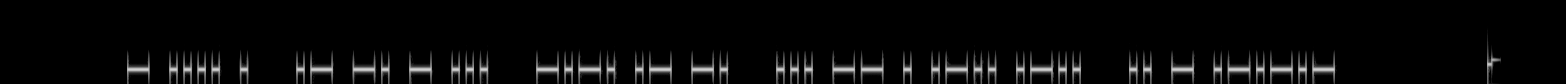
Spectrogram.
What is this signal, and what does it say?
Morse code, heard as a keyed tone, about 17 wpm, 700 Hz. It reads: THE ANTS CAN SMELL IT.
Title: Easy Phrases 17wpm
